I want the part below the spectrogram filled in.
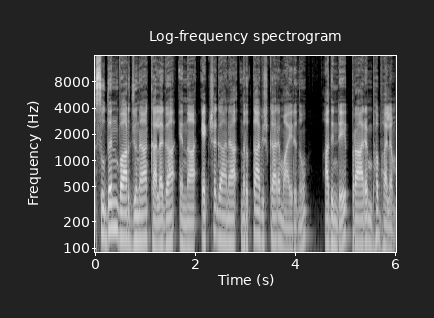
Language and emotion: Malayalam, neutral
